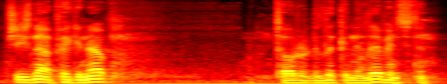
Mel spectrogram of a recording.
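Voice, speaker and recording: An actor playing a gruff, weary American special operations team leader in a video game cutscene. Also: male voice, deep voice, steady tone, a little fast, a little hiss or hum, natural voice. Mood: weary, low-key.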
